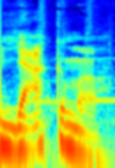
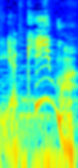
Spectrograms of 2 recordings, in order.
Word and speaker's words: Yakima: A lot of people pronounce it Yakima. Yeah. That's not how you pronounce it. It's Yakima, not Yakima.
